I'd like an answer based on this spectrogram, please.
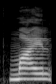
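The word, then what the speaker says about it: mild: भी वर्ड्स हैं kind माइल्ड इसे किंड और मिल्ड नहीं पढ़ेंगे काइंड माइल्ड ग्राइंड वाइल्ड तो एक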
